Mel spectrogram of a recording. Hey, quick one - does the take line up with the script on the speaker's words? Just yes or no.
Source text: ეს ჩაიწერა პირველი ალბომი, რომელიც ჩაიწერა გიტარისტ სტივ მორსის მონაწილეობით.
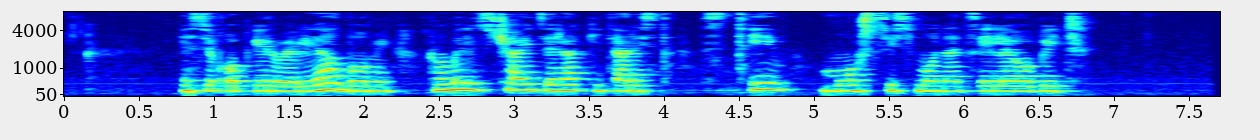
no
